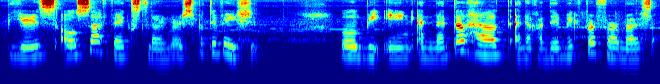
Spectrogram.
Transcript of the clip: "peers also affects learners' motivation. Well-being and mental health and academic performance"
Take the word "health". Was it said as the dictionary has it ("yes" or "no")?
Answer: no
